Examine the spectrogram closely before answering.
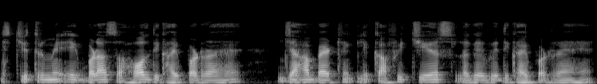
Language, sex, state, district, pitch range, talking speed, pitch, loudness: Hindi, male, Jharkhand, Ranchi, 100-110 Hz, 220 wpm, 105 Hz, -22 LUFS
